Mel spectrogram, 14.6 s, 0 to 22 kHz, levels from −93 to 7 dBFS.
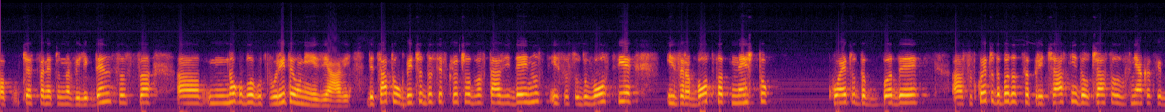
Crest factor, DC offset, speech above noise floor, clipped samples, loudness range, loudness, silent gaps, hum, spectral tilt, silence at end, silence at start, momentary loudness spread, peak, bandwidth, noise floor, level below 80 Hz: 14 dB; under 0.1%; 36 dB; under 0.1%; 1 LU; -13 LUFS; none; none; -4.5 dB/octave; 0 s; 0 s; 7 LU; 0 dBFS; 5.6 kHz; -49 dBFS; -56 dBFS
